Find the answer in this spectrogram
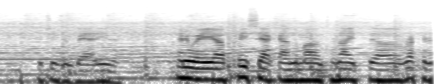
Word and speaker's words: Plesac: Jose Arguidi, I believe is the way he pronounces it. Zach Plesac, I know that's the way he pronounces it.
